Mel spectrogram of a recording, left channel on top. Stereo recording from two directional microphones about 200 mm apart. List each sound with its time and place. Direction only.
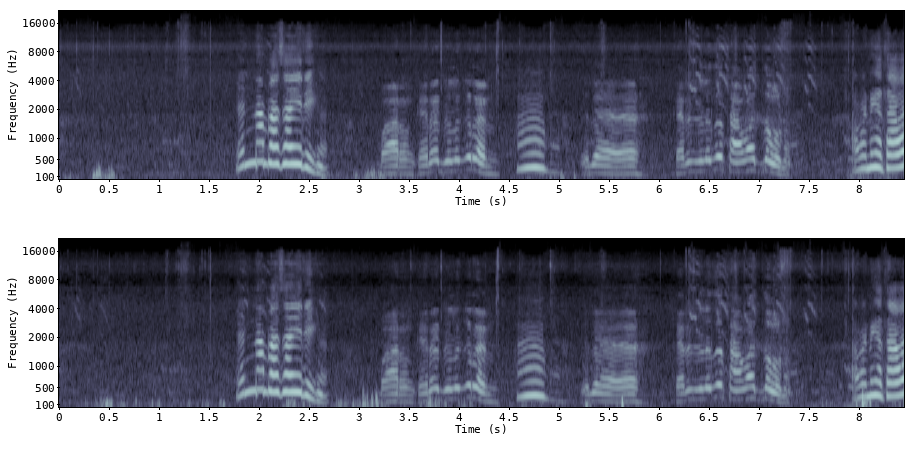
1.7 s speech: 5° left (ahead or behind); by 7.3 s 10° right (ahead or behind)
7.9 s speech: 10° left (ahead or behind)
